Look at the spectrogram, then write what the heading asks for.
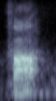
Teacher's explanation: Fa itu pita suara kita nggak bergetar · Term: hamas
